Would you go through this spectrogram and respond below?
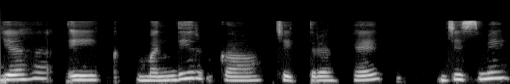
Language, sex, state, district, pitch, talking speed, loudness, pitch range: Hindi, female, Madhya Pradesh, Dhar, 205 Hz, 80 wpm, -17 LUFS, 190-255 Hz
